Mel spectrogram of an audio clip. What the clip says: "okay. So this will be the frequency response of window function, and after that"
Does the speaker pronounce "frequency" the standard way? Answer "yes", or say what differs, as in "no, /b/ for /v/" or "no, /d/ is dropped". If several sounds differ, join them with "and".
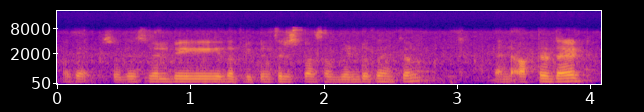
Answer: no, /p/ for /f/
